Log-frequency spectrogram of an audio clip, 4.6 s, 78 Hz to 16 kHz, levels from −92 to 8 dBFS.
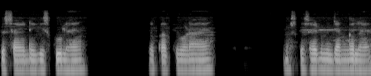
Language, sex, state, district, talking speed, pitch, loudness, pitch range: Hindi, male, Jharkhand, Sahebganj, 180 wpm, 125 Hz, -30 LUFS, 120-125 Hz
